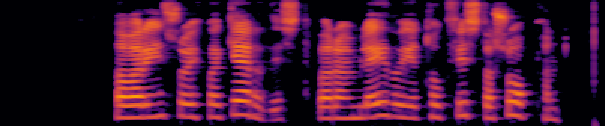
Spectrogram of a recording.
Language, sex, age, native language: Icelandic, female, 40-49, Icelandic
